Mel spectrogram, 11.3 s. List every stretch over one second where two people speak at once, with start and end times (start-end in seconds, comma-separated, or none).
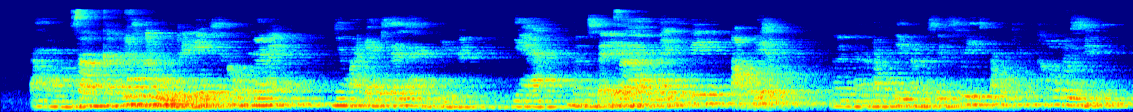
none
